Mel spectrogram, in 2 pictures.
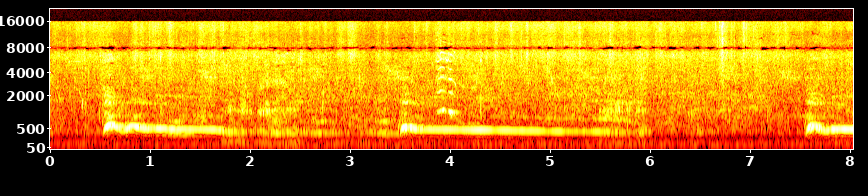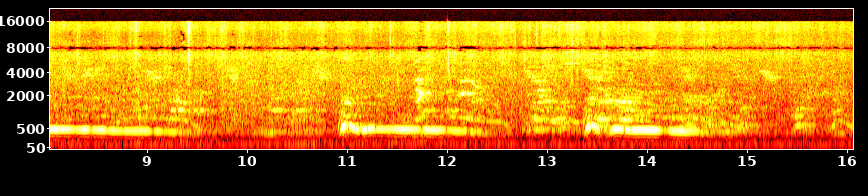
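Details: Hungarian Vizsla puppies crying in a series of five long whining howls, each starting with a sharp rise then sliding slowly downward, spaced roughly three seconds apart.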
